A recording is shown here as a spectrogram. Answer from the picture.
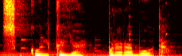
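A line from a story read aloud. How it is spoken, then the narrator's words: Barely audible question. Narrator (Russian): чуть слышно спросил он у монаха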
